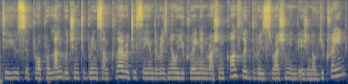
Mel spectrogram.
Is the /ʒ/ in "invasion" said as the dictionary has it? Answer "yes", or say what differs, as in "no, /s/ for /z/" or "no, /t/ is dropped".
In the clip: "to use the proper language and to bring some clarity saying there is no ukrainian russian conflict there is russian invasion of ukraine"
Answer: yes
